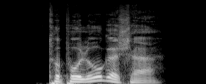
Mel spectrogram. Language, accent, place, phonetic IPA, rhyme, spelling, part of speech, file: German, Germany, Berlin, [topoˈloːɡɪʃɐ], -oːɡɪʃɐ, topologischer, adjective, De-topologischer.ogg
- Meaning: inflection of topologisch: 1. strong/mixed nominative masculine singular 2. strong genitive/dative feminine singular 3. strong genitive plural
